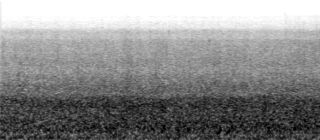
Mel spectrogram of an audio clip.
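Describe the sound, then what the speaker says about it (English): Raging river water near a spillway rushes in a steady, dense roar that is constant and loud throughout, with some wind noise on the microphone. "kind of raging water"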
